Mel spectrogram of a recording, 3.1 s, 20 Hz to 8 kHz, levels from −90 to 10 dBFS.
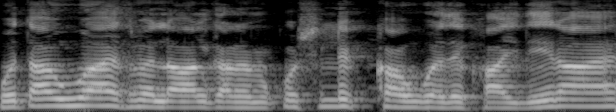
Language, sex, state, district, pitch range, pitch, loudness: Hindi, male, Bihar, Muzaffarpur, 155-185 Hz, 165 Hz, -20 LUFS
